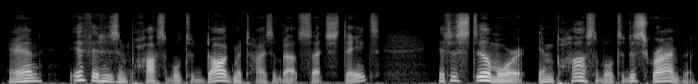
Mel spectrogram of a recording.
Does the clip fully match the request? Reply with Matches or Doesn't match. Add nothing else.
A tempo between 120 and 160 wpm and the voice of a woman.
Doesn't match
